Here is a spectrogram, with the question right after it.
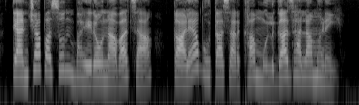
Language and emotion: Marathi, neutral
